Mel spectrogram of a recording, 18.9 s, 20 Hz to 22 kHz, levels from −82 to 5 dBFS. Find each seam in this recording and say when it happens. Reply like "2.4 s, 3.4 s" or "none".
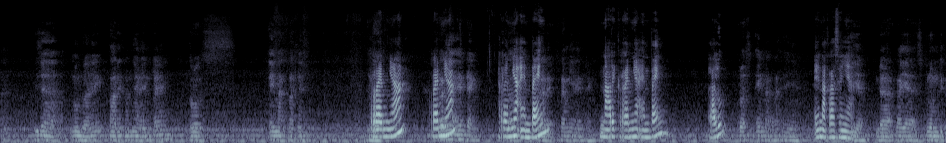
none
